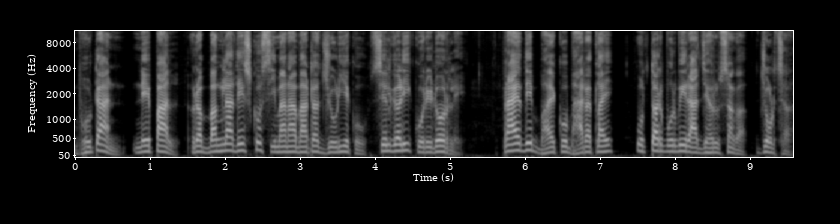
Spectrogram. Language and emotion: Nepali, neutral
